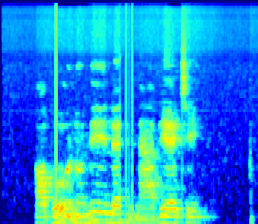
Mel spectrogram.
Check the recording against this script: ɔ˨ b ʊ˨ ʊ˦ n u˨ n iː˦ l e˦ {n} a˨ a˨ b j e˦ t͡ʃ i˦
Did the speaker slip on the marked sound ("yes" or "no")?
no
